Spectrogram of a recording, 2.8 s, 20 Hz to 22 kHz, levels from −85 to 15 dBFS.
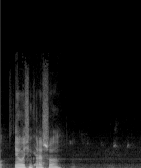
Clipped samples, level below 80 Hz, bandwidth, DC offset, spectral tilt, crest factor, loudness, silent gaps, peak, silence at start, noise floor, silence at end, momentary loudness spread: under 0.1%; -44 dBFS; 12.5 kHz; under 0.1%; -6 dB/octave; 18 dB; -18 LUFS; none; -2 dBFS; 0 s; -57 dBFS; 1.65 s; 7 LU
